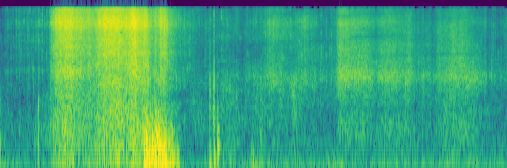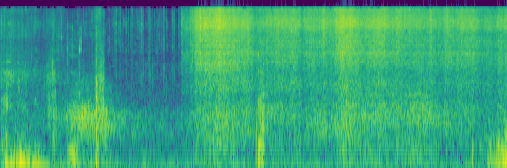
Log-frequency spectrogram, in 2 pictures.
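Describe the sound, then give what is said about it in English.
Plastic bag crackling and crinkling in irregular bursts, loudest near the start and again in the second half, with bright, hissy rustles and brief thumps in between and no speech. “They wanted me to review my Polish Army Lavu a bit more, and apologies for the crackling of the bag.”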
